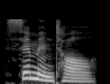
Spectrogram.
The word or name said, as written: simmental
